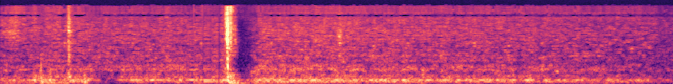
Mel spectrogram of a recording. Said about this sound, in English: Another car pulling up.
